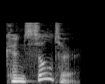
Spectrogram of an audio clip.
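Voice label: "consulter", British English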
